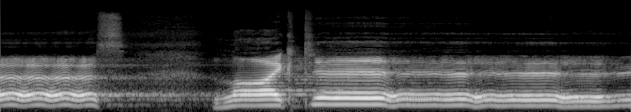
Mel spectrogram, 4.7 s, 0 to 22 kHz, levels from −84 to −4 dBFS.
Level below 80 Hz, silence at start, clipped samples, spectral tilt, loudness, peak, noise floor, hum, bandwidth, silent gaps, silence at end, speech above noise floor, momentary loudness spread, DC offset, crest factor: -76 dBFS; 0 s; under 0.1%; -6 dB/octave; -21 LUFS; -4 dBFS; -44 dBFS; none; 13.5 kHz; none; 0 s; 23 dB; 10 LU; under 0.1%; 16 dB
